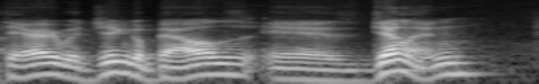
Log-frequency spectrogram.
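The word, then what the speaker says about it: Django: with Jingle Bells is Dylan d j a n g o the D is silent and collectively we are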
